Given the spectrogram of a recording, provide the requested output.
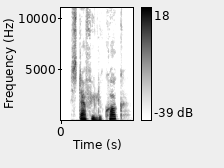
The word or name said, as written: stafylokok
